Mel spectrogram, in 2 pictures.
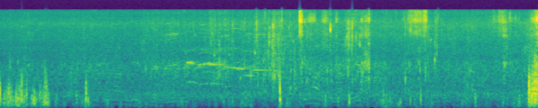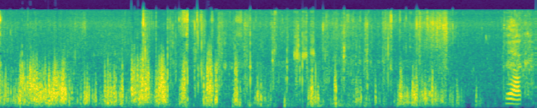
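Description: Reed stems and grass rustling and crackling against the microphone while the camera is handled and moved. It starts suddenly about eight seconds in, after a quieter stretch of faint outdoor background, and comes with some wind on the microphone.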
